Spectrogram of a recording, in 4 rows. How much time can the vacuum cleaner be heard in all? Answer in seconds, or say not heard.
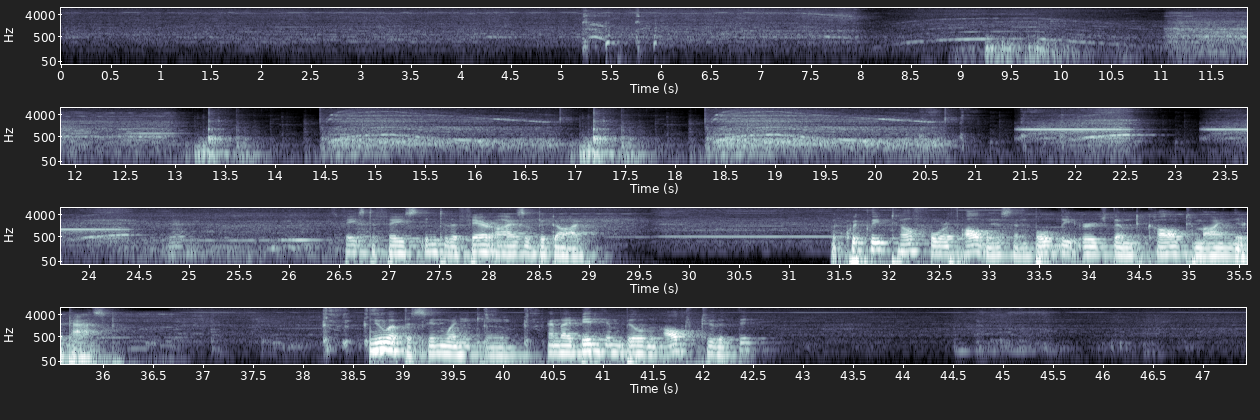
47 s.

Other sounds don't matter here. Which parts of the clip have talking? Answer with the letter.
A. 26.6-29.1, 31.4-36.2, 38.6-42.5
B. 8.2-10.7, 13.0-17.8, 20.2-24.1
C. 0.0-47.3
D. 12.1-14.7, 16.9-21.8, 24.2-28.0
A.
